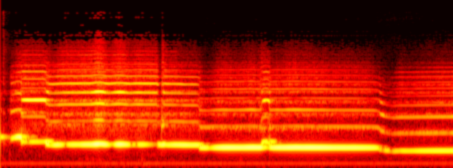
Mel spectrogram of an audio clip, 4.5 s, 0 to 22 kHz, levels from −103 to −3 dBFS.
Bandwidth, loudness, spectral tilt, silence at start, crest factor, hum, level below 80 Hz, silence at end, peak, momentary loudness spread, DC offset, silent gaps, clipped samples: 7 kHz; -21 LUFS; -2 dB/octave; 0 s; 12 dB; none; -78 dBFS; 0 s; -8 dBFS; 10 LU; under 0.1%; none; under 0.1%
